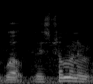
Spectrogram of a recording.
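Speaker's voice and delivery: normal talking voice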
